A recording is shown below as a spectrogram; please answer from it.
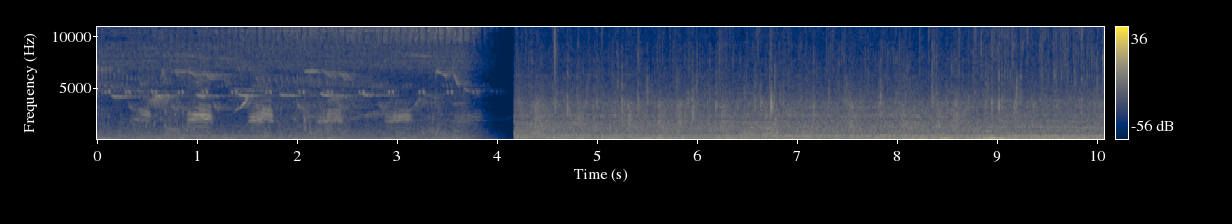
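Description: Birds chirping and an insect trilling, fading out about four seconds in. After a moment of silence, a steady rush of running water with scattered small drips and clicks starts abruptly.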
